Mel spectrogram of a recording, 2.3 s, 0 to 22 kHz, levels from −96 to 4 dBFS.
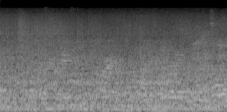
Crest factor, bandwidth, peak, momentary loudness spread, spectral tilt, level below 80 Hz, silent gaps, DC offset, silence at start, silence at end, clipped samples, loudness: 14 dB; 16.5 kHz; -14 dBFS; 2 LU; -4.5 dB/octave; -44 dBFS; none; under 0.1%; 0 s; 0 s; under 0.1%; -28 LUFS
